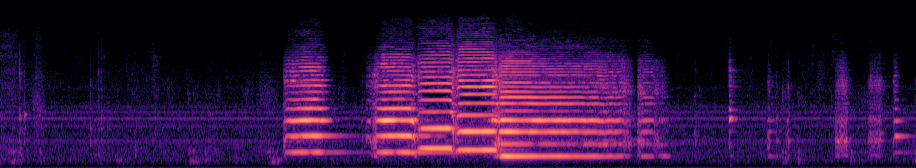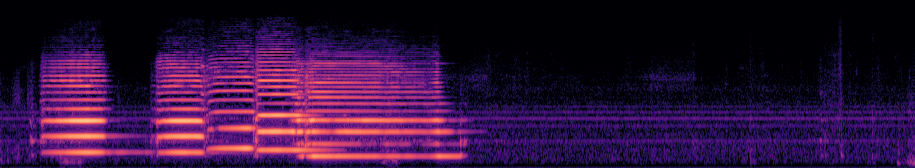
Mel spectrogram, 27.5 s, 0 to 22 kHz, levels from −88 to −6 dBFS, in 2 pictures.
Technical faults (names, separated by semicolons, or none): none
